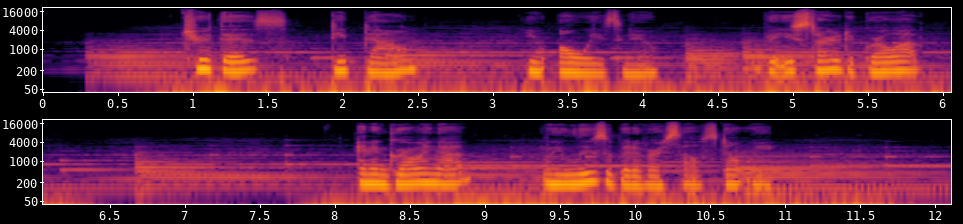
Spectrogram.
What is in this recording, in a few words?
voice over inspirational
